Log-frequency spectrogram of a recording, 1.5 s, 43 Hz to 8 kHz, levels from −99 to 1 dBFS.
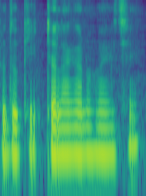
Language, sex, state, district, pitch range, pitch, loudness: Bengali, male, Tripura, West Tripura, 135-140 Hz, 135 Hz, -18 LUFS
